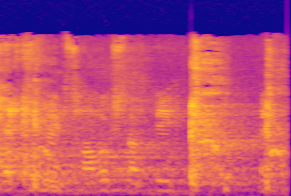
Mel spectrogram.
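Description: A man's single short cough about one and a half seconds in, with his speaking voice around it.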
